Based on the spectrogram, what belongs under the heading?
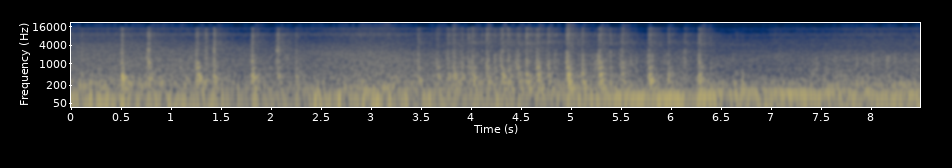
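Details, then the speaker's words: Lifted Jeep JK reversing in four-wheel drive, window down, after a trail incident; sharp clicks about every half second over low engine rumble, absent in two-wheel drive: front driveshaft CV joint clicking, broken CV boot. "so here it is the the cv joint is a problem"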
